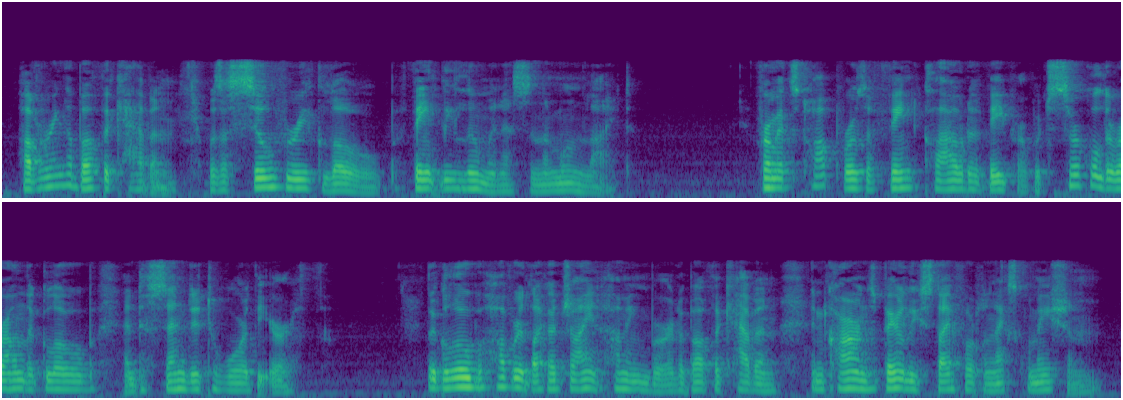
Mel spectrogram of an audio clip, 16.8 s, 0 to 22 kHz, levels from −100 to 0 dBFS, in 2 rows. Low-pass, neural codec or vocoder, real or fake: 7.2 kHz; vocoder, 22.05 kHz, 80 mel bands, Vocos; fake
